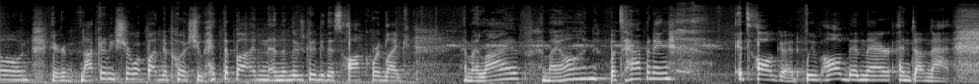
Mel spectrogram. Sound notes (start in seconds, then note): 3.1 insects chirping; 7.1 chuckles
